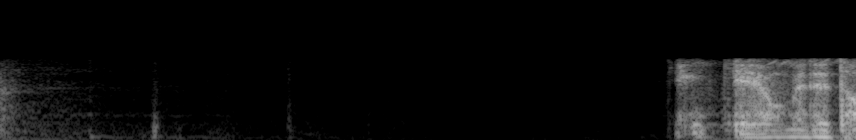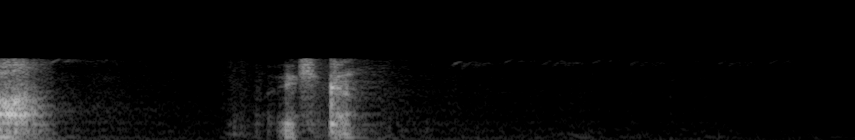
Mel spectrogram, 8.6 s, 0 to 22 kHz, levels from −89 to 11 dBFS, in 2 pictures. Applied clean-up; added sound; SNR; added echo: neural mask model RNNoise.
